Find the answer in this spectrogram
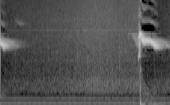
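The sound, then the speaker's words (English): Song of a Bicknell's thrush at dawn among fir trees, with two bright, high whistled phrases, a brief one at the start and a louder one near the end, separated by a quiet pause. A sharp click opens the second phrase. No one speaks. “Corduroy brown above and pale below, with messy spots on its breast, the thrush isn't really known for its good looks.”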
